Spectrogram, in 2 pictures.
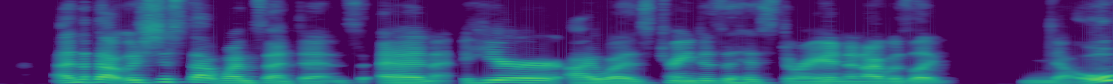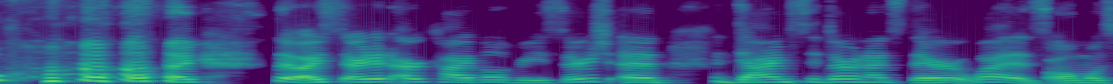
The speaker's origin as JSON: {"language": "English", "town": "Vancouver", "region": "British Columbia", "country": "Canada", "tie": "born or raised there", "also_born_or_lived": "Northwest Territories", "said": "So I'm Canadian and I was born to the Northwest Territories. I ended up being raised in like a shitty suburb of Vancouver."}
